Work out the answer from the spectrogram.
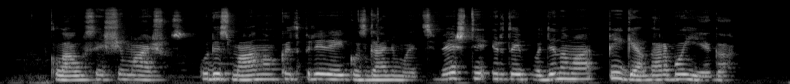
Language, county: Lithuanian, Vilnius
